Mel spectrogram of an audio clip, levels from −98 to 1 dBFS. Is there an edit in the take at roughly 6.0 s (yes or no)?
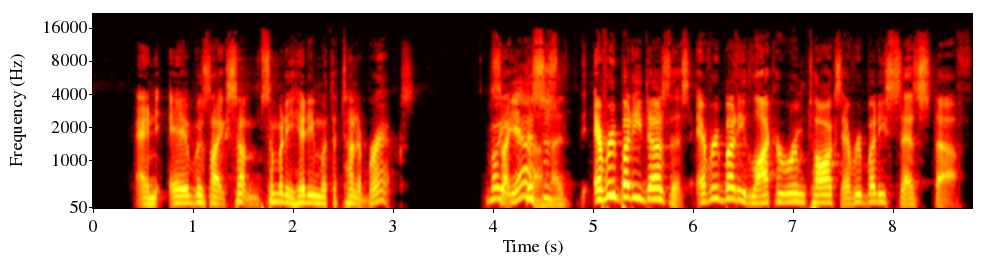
no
